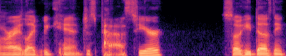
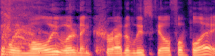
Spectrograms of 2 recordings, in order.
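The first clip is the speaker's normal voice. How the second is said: dry, fake-admiring sarcastic tone with raised pitch; 7 semitones higher, 4 dB louder than usual. Commenting on a player's play in the game: sarcastic mock praise. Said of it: "being a little sarcastic".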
